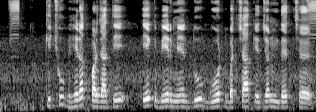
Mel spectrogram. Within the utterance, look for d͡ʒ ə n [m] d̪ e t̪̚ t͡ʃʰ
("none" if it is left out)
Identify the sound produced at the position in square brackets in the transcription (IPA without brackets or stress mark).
m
